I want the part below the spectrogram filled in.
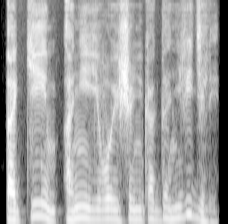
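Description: A man narrating a science fiction story in an expressive, dramatic reading. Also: mid-range voice, fast talker, no echo, clean studio sound. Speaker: audiobook narrator. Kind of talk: scripted sci-fi narration.

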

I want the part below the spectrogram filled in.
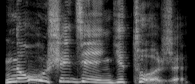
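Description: Brief: old village crone, read by a man, mumbling, high, swooping, grumbling storybook voice. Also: big pitch swings, takes it slowly, vocal fry, a bit bright, no room sound, studio quality, heavily acted. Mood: grudging. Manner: toothless mumble, lamenting and cursing.

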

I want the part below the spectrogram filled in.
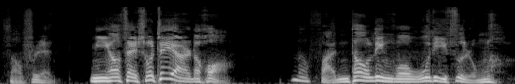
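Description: A man's voice: medium pitch, very animated, normal speed, darkish tone, breathy edge, no echo, clean studio sound. A man voicing an easygoing, gracious wandering hero who talks modestly and chuckles.

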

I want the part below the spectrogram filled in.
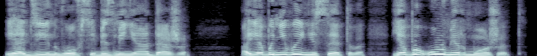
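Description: A reader voicing a devoted, excitable young male hobbit servant who pleads in shrill, tearful outbursts. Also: moderate pace, dry recording, natural voice. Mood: pleading. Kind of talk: audiobook character reading.

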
